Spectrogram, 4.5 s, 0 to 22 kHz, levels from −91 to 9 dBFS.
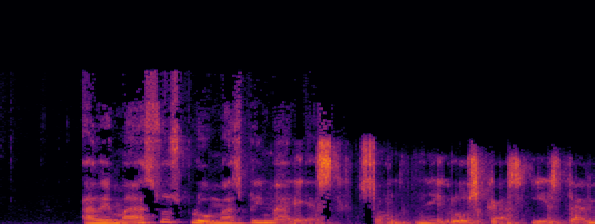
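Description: At 2.0 s, right after "sus plumas", a call bitrate drop sets in and lasts to the end. The speech turns rough and watery, and the top end narrows from about 20 kHz to an 8 kHz cut-off, which fits the encoder falling from around 32 kbps to roughly 6 kbps and staying lowest for 1.66 s. Unlike packet loss, nothing stutters or drops out; the sound stays continuous, only coarser and duller.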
